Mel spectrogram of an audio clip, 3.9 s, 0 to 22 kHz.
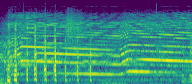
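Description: Fire engine siren from Wilkes-Barre Township Rescue Engine 3 at a St. Patrick's Day parade, a loud wailing tone that rises and falls, with short horn-like bursts near the start and a steady sweep afterward.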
